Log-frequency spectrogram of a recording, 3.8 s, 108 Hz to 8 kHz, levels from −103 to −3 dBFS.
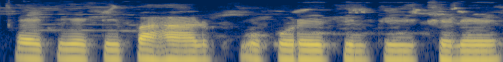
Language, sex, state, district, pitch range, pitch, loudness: Bengali, male, West Bengal, Jhargram, 120-130 Hz, 120 Hz, -24 LUFS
